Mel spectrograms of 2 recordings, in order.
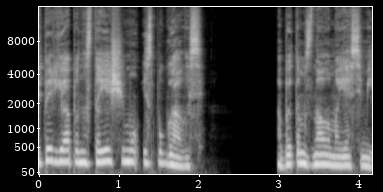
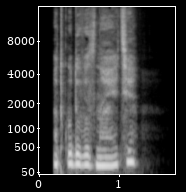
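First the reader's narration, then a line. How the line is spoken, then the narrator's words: Barely audible rasp. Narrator (Russian): прохрипела едва слышно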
